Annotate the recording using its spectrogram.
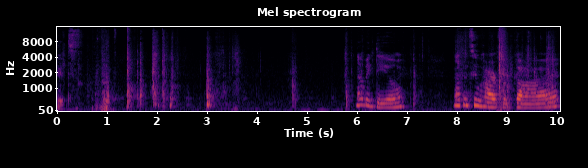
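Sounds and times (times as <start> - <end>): plastic box being handled: 0.6 - 3.8, 8.0 - 10.0.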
